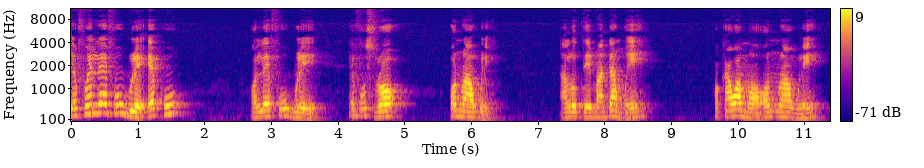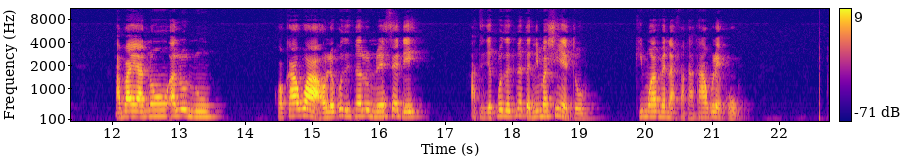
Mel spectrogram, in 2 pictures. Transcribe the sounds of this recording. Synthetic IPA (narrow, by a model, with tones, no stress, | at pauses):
ɛ˨fʊ˦ɛ˦lɛ˦fʊ˦ɡʷlɛ˨ʔɛ˦kʊ˦ | ɔ̰˨lɛ˦fʊ˦ɡlɛ˨ | ɛ̰˦fʊ˦sɾɔ˦ | ɔ˦nʊ̃˦a˨wlɛ̰˨ | a̰˨lʊ˨t̪ɛ˨mã˨da˦mũ˨ɛ˦ | kɔ̰˨ka˦wa˦mɔ̃˨ɔ˦nʊ̃˦a˨wlɛ˨˦ | a̰˨ba˦ja˨nʊ˦a̰˦lo˦nũ˨ | kɔ˨ka˦wa˦˨ɔ˨lɛ˨˦ko˦zɛ˨t̪i˦nã˦lo˦nũ˨ɛ˦sɛ˦dɪ˦ | a̰˨t̪ɪ˨d͡ʒɛ˨k͡plo˦zɛ˨t̪i˦nã˦t̪a˨nĩ˦mã˦ʃi˦ɛ̃˨t̪ʊ˨ | ki˦mũ˦a˦vɛ˦nã˨fa˨ka˨ka˦wlɛ˦˨kʊ˦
